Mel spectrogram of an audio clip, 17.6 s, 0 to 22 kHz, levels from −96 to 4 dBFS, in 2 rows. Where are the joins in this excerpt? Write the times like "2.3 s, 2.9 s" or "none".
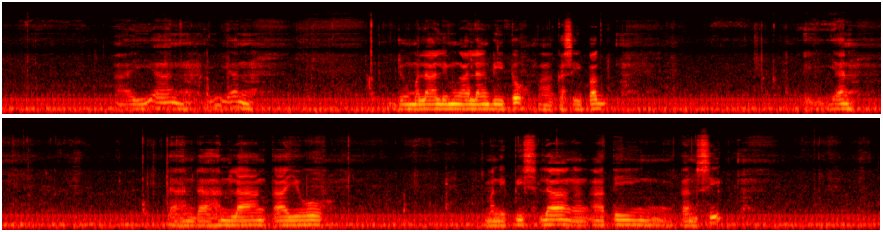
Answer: none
